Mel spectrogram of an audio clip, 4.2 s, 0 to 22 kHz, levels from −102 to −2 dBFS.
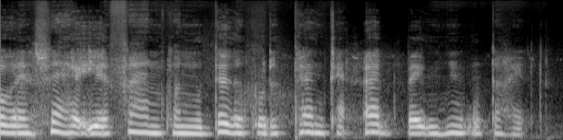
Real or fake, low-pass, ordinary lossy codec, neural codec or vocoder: fake; none; none; codec, 44.1 kHz, 1.7 kbps, Pupu-Codec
